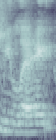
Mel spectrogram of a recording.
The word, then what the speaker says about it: Millet: end this one is the french melee who's spelled like millet m-i-l-l-e-t so the reason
